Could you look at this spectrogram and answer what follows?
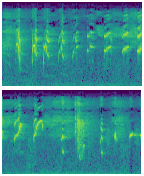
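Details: Black-naped oriole lure song for training songbirds: a regular series of clipped, upslurred chirps about three each second, ending in a short level whistle, against a faint low rumble.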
